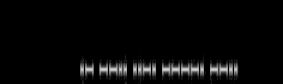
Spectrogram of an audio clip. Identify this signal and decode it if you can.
Morse code, heard as a keyed tone, about 51 wpm, 700 Hz. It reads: AZF9Z
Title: Code Groups - 5 Letter:Numbers - 50wpm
